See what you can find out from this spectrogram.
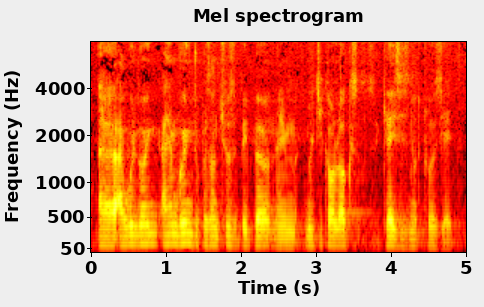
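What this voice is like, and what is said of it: Voice affected by a cold. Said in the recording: “Sorry for my voice. I am some cold.”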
